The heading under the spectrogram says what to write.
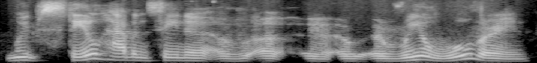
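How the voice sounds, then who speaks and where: Casting: Puerto Rican man, mid-pitch, halting repeats, slightly muffled dry recording. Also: no room sound. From Puerto Rico. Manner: repeats and restarts words, animated when making a point. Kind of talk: casual podcast chat.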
